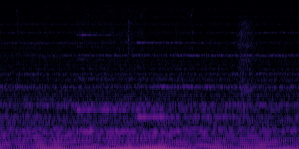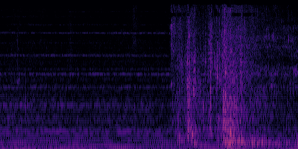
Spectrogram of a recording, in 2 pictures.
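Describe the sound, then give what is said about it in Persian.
A low, steady rushing hum of water moving through pipes, then a louder, hissing surge of flowing water near the end, with no voices. “چیزی نیست، صدای لولای آبه.”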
